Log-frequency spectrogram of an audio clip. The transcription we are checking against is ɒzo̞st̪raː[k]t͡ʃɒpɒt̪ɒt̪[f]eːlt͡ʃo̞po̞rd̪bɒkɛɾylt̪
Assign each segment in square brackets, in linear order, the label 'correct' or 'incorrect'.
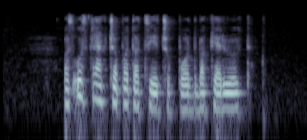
correct, incorrect

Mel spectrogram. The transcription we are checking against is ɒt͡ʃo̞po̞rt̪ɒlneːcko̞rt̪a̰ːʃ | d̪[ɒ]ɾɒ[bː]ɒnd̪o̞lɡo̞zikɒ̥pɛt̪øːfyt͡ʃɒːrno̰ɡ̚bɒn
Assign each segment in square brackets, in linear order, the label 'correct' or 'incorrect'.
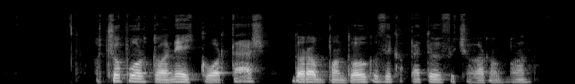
correct, correct

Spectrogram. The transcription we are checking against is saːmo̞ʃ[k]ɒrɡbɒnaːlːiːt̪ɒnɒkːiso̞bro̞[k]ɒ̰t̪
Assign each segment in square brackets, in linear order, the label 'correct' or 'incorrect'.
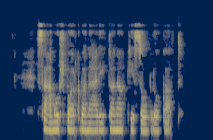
incorrect, correct

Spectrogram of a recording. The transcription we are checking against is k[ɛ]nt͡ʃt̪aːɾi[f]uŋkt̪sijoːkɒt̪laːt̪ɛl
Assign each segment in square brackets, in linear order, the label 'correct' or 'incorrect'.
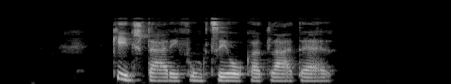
incorrect, correct

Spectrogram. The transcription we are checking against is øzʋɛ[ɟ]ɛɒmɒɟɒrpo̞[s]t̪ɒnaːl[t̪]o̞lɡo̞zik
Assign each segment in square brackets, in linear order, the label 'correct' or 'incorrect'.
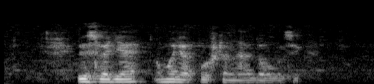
correct, incorrect, incorrect

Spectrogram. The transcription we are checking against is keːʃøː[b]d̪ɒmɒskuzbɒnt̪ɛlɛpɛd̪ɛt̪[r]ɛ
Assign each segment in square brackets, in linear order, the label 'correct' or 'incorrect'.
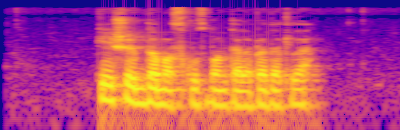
correct, incorrect

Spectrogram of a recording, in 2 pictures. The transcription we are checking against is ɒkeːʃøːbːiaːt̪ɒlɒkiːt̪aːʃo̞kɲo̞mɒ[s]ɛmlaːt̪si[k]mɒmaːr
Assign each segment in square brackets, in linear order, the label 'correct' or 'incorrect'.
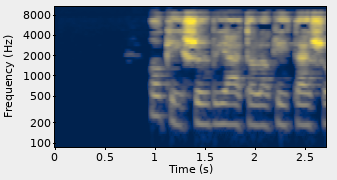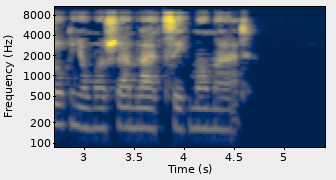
incorrect, correct

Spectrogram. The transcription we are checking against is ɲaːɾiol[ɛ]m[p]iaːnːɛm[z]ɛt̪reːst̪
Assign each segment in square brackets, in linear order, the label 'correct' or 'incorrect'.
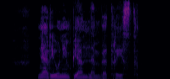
incorrect, correct, incorrect

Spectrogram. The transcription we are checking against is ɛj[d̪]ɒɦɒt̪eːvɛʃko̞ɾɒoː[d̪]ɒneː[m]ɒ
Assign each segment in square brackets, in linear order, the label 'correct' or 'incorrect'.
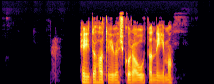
correct, incorrect, correct

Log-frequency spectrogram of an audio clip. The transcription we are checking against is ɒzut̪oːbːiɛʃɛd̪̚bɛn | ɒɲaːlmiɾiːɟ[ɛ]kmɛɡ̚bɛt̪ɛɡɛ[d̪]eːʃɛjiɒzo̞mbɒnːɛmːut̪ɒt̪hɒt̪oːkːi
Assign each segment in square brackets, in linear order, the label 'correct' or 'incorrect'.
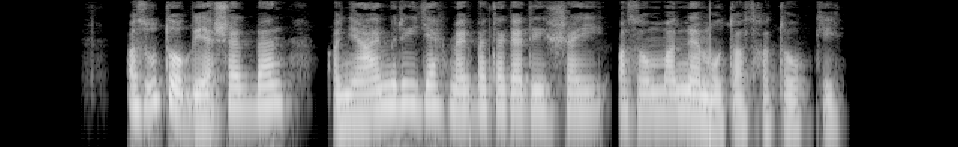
correct, correct

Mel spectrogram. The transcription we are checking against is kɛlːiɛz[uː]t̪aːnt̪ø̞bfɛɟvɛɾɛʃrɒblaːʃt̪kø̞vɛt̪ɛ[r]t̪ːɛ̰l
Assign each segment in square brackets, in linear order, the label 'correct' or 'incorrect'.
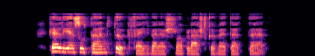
incorrect, incorrect

